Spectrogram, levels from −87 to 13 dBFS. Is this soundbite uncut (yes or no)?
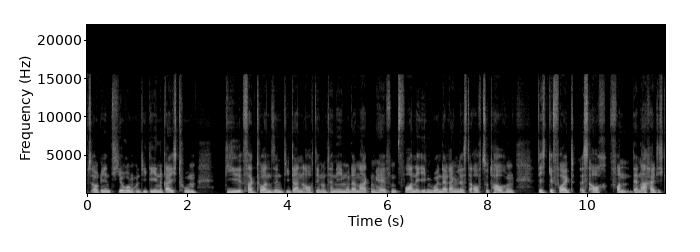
yes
